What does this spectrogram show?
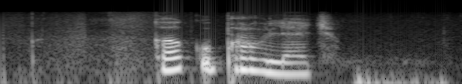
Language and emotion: Russian, neutral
